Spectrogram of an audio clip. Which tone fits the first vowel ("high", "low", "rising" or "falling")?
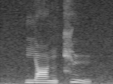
falling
